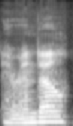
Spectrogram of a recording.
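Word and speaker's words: Arondir: which is funny because it's pronounced Arendelle I believe it's basically the spelling of my name with one less a and then Dell added onto it so I don't know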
